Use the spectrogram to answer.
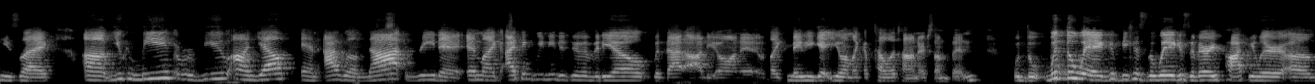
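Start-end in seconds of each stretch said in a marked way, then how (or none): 1.1-4.6 super sassy fitness-instructor attitude. Quoting a Peloton instructor's line from a reel: sassy Cody Rigsby impression. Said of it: "such a super sassy guy".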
